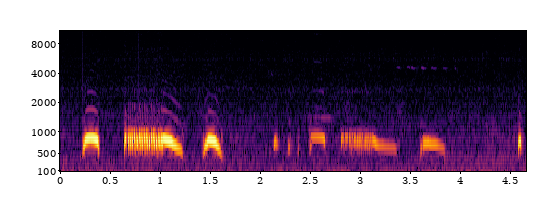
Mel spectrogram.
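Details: Spotted dove calling and cooing to stir up other doves. One loud phrase of short coo, long falling coo and arched coo, followed by a softer, more distant series of clipped notes and a flat drawn-out note that dips at the end.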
